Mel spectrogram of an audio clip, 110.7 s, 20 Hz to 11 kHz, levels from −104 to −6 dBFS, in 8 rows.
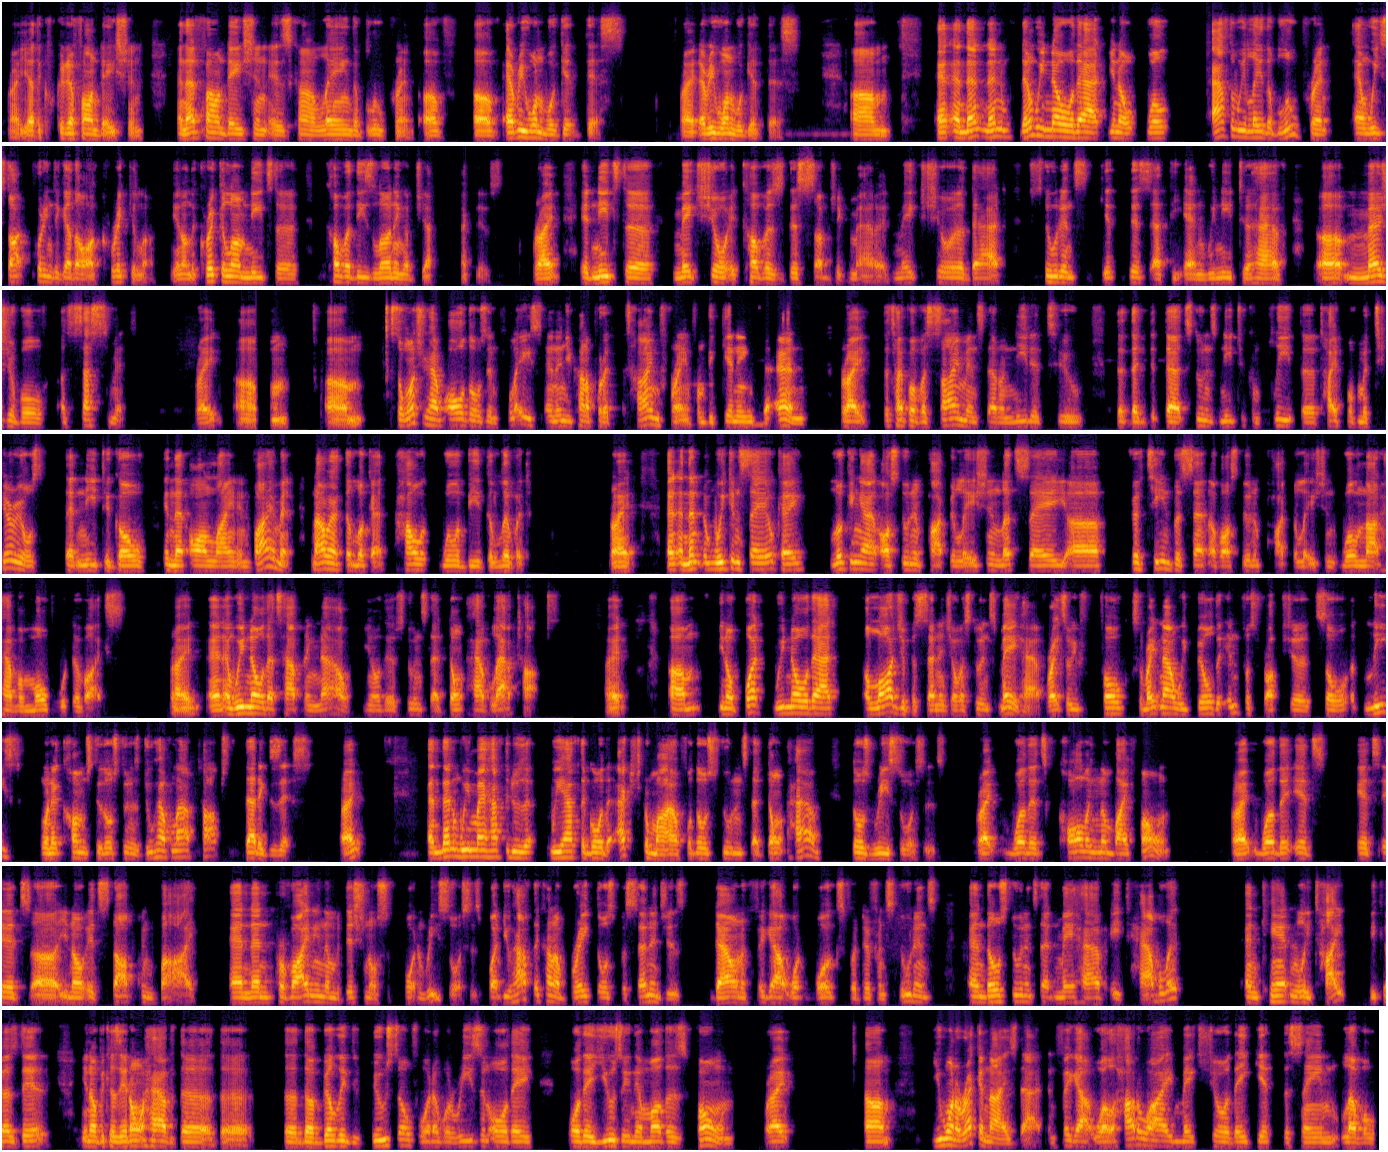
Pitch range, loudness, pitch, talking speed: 115-145 Hz, -25 LUFS, 120 Hz, 200 wpm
